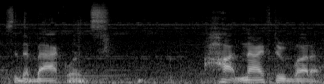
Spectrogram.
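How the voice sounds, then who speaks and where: A man giving casual game commentary, musing and halting as he thinks aloud to himself. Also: low-pitched, noisy background. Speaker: gameplay host narrating a roleplay playthrough.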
